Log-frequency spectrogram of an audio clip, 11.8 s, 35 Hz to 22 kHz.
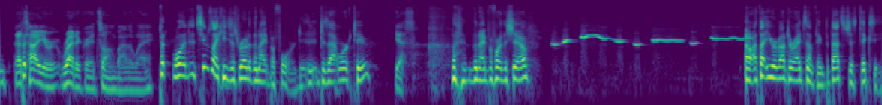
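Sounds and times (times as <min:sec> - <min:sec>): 
speech: 0:00.0 - 0:07.2, 0:10.0 - 0:11.7
person whistling a short melodic tune: 0:07.3 - 0:10.0.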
